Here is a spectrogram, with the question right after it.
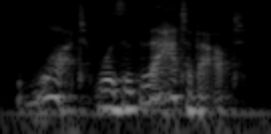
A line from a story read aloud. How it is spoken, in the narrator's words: whispered Ron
